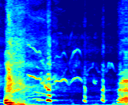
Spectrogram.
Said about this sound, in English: Damn, you can't even sneeze like calm. That one hurt my asshole.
